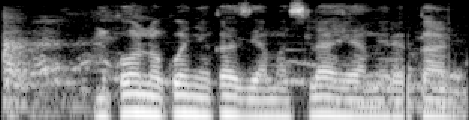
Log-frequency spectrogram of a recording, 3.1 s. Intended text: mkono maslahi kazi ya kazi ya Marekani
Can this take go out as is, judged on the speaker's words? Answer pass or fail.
fail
